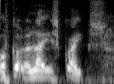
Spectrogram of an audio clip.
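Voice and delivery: hammed-up pompous Roman bragging; mock posh Roman. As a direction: brag about your grapes like a pompous Roman.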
